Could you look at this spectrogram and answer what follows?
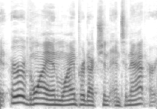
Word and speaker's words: Uruguayan: So the start of Uruguayan, that's how you say it, Uruguayan wine production and Tannat are intertwined.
